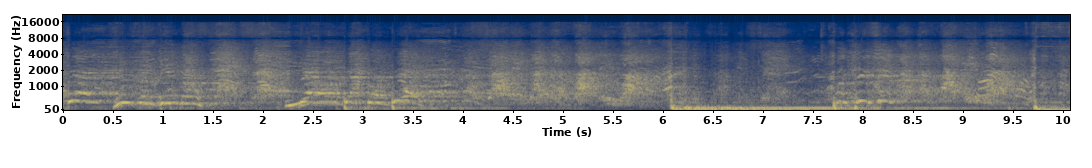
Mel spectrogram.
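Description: Concert crowd yelling and shouting loudly, with short hoarse shouts rising and falling in pitch. About six seconds in, a deep, steady bass tone from the sound system comes in and holds under the crowd noise.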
